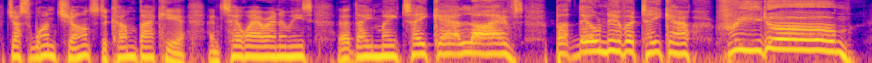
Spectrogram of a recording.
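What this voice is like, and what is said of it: Mild put-on Scottish accent. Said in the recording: “Accent ... was that Scottish? ... I'm frightened of going full on”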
